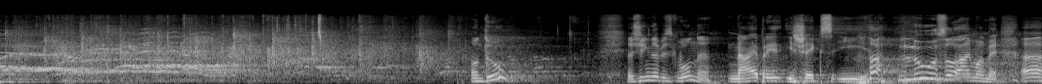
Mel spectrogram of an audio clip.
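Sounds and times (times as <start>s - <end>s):
crowd short applause: 0.0s - 5.0s
speech: 4.7s - 5.2s, 6.3s - 10.4s.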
